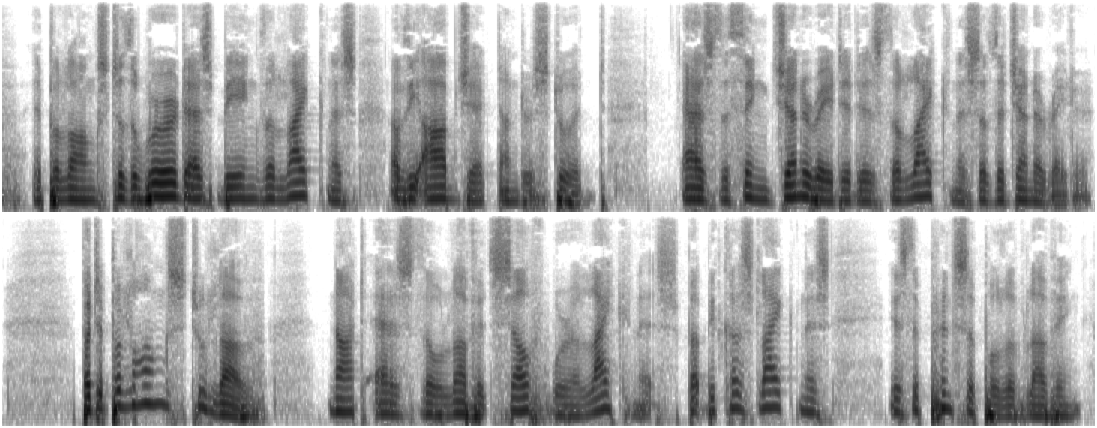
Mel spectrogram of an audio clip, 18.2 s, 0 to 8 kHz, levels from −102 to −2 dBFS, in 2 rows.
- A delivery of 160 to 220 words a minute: No, average, 145 wpm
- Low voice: Yes, low, 120 Hz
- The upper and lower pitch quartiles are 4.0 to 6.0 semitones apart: Yes, average, 4.9 semitones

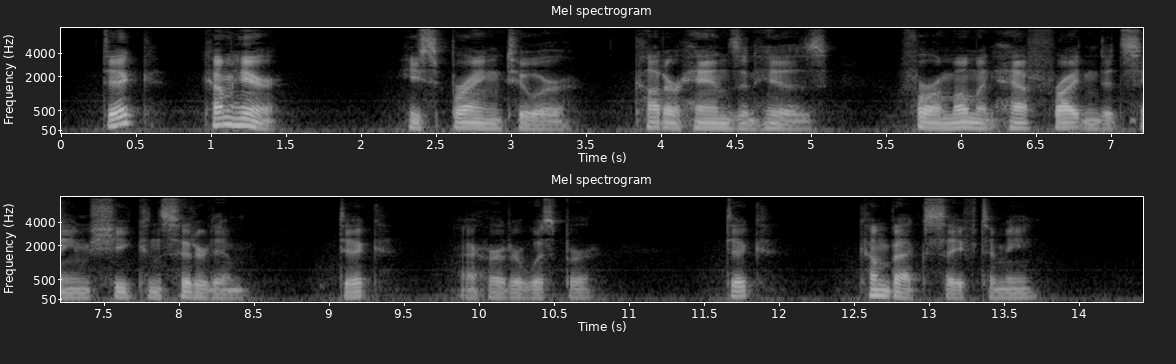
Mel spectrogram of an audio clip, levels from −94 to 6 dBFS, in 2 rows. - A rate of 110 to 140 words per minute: Yes, slow, 135 wpm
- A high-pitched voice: No, very low, 90 Hz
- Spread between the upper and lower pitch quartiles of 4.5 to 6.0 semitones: No, average, 3.3 semitones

